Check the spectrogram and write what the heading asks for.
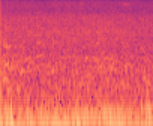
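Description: Open-sided tour bus running at a steady speed, heard from a seat in its passenger carriage: a steady low engine and road rumble.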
